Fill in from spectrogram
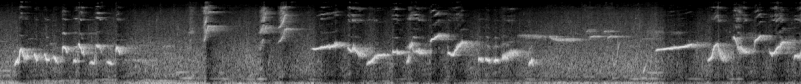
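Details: Agitated white-rumped shama, its song used to rouse other birds to fight and sing, with nature sounds and river flow; a dense, energetic stream of varied whistles, sharp upward sweeps and warbled notes in quick succession.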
